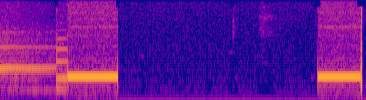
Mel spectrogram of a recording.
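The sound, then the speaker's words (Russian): Telephone tones while a call is transferred: a short mixed tone steps into a steady buzzing tone, then long silence before the same steady tone returns, with no voices. “Давайте я вас переключу, вам нужна Жукова Людмила Борисовна, секундочку.”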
